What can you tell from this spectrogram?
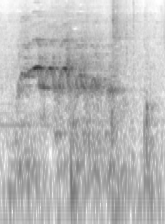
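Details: A horse gives a short, bright whinny, a quavering neigh that slides slightly downward and fades within about a second, followed by a soft thud and faint background talk.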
